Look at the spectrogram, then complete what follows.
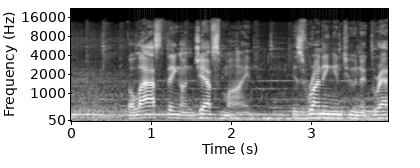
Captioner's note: voiceover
